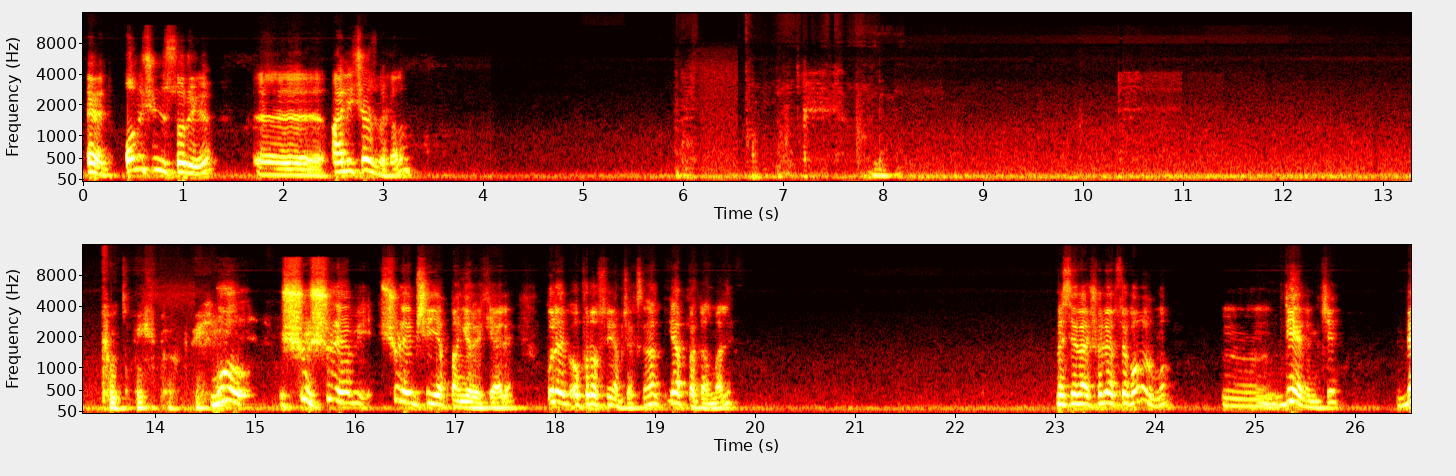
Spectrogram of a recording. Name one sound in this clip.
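A man speaks calmly over an online call, explaining in bursts with pauses.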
